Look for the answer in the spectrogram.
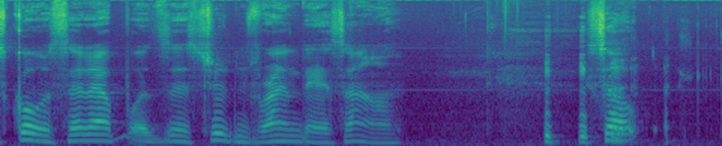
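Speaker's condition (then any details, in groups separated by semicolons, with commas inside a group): Ataxia; rare, progressive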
